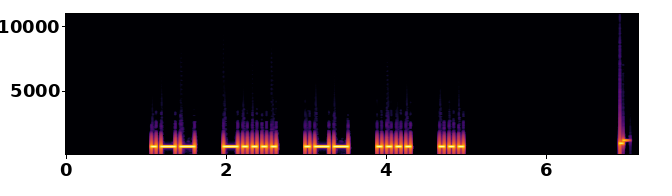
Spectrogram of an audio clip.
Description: Morse code, heard as a keyed tone, about 20 wpm, spaced as for 15 wpm, 700 Hz. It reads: W6WHS
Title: 245 Lesson 39g - Letter z - Call Signs 20wpm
